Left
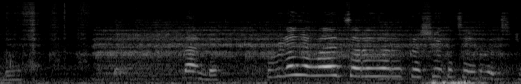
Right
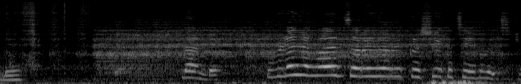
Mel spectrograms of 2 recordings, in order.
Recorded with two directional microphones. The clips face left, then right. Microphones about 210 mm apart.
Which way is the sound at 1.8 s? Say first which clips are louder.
Right 2 dB; 20° right (ahead or behind).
